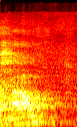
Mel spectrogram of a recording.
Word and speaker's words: Dachau: O campo de concentração de Dachau, se escreve Dachau, mas se fala Dachau.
